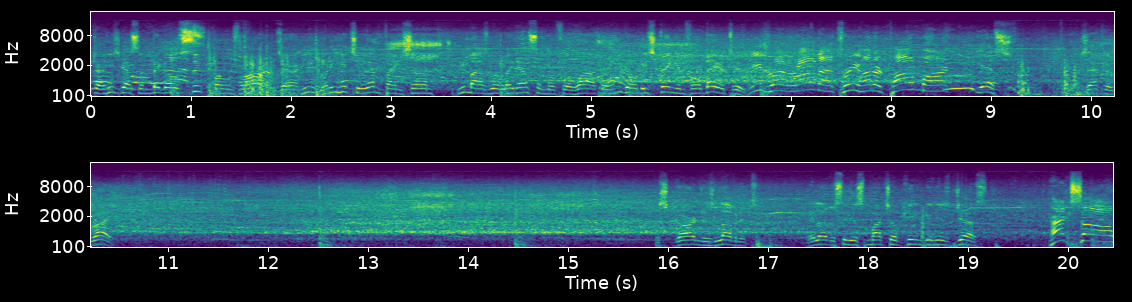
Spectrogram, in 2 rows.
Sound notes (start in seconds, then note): 10.7 audience cheering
